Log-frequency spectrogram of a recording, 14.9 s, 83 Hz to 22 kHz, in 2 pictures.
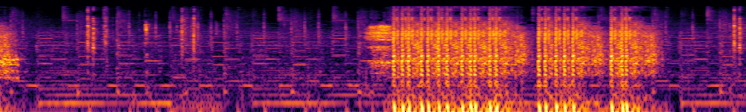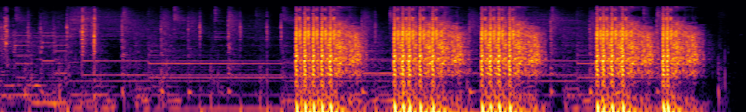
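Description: Rapid bursts of gunfire in the video game Slendytubbies 3 as a player shoots at a spider bot, loud clattering volleys alternating with shorter pauses and lighter shots, with no talk.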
